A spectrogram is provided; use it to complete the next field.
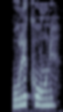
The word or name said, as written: rullekone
